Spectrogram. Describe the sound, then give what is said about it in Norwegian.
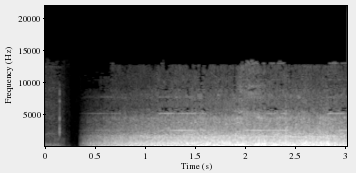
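Several buses drive up to the harbour on Lesbos, Greece, at dawn before sunrise; after a brief near-silent gap their heavy engines rumble steadily, a broad low drone building quickly and holding at a moderate level. “Det begynner å lysne, men sola har ennå ikke stått opp når flere busser kjører fram til havna på Lesbos.”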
